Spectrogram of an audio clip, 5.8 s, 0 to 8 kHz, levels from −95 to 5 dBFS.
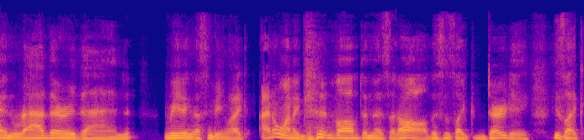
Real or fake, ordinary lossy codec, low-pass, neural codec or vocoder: fake; AAC, 32 kbps; 7.2 kHz; autoencoder, 48 kHz, 32 numbers a frame, DAC-VAE, trained on Japanese speech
